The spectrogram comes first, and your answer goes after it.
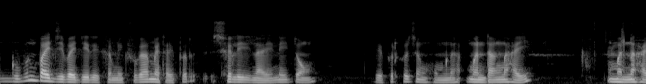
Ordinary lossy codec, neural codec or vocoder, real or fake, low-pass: none; none; real; none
